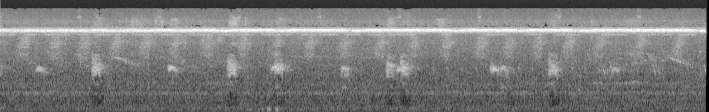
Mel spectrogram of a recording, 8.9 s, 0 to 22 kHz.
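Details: Rufous-tailed jacamar (Galbula ruficauda) in the Paraguayan Pantanal, Alto Paraguay, in February 2017 gives short, sharp mid-pitched call notes roughly once a second over a steady, high insect drone.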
